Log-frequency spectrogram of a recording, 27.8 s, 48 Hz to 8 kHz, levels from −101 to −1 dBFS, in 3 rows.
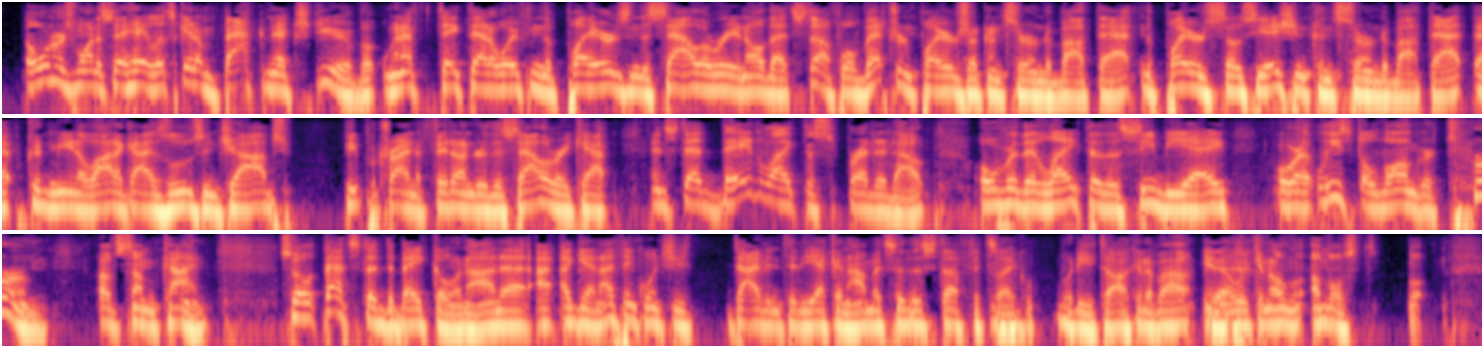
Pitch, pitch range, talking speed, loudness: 125 Hz, 115-145 Hz, 250 wpm, -17 LUFS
